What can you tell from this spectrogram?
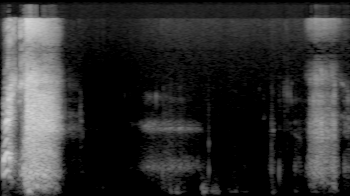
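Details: Two people, both with flu, sneezing: a loud, explosive sneeze, a pause, then a softer second sneeze.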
